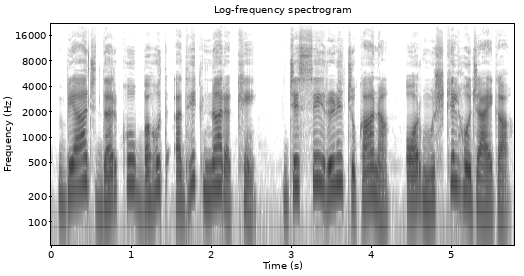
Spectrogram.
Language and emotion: Hindi, neutral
